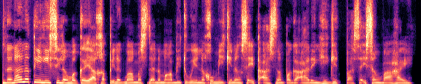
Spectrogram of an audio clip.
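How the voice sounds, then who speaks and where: A woman's voice: rumbling low, expressive, quick pace, mellow, dry recording, studio quality. A woman reading a scripted story as a narrator and storyteller.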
